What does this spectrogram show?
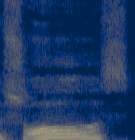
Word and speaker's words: choses: De choses. Deux lettres muettes aussi. E et S.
